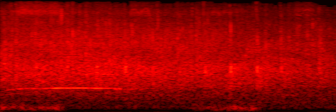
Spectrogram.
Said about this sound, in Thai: ปรบมือให้ท่านประธานหน่อยสิครับ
